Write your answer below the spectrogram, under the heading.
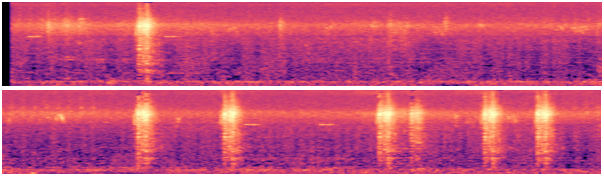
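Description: Only sharp camera-shutter clicks, about six of them, over a low steady hum; no animal voice can be heard.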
